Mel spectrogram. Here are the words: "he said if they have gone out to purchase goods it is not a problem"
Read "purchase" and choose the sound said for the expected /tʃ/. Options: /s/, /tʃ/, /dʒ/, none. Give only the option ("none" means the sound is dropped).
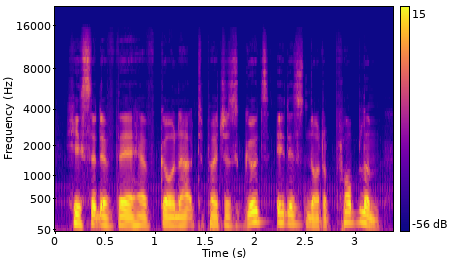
/tʃ/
